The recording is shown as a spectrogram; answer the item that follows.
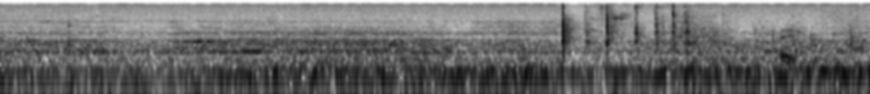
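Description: A quick cluster of light, sharp clicks of small plastic Lego pieces being handled, about three seconds in, over a steady low background hum.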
